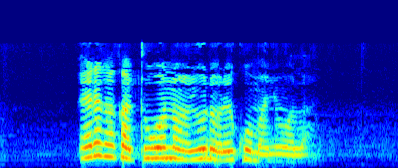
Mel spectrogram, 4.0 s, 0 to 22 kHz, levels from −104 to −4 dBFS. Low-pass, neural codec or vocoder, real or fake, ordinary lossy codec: 19.8 kHz; none; real; AAC, 24 kbps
